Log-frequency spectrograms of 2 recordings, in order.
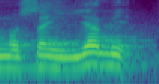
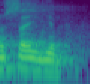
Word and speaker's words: Musayyib: diriwayatkan an Said IBN musayyabi boleh musayibi boleh ini guru saya Kiai mahfuz beliau bacanya musayyab guru saya Kiai Sarifuddin beliau bacanya musayyib Ya kalau saya perhatiin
